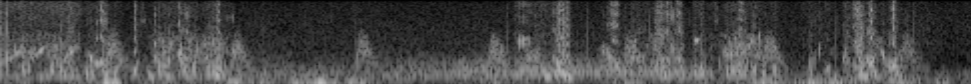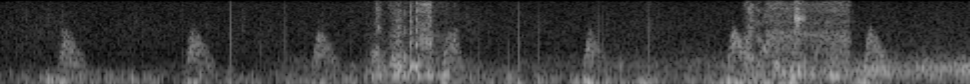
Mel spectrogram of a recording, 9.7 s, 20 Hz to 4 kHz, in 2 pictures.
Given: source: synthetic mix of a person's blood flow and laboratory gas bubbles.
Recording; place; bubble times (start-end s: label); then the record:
Doppler ultrasound of blood flow; subclavian vein
0.00-1.19 s: bubbles
2.57-2.90 s: bubbles
2.99-3.44 s: bubbles
3.47-3.91 s: bubbles
4.01-4.17 s: bubbles
4.21-4.55 s: bubbles
6.67-7.16 s: bubbles
8.56-9.11 s: bubbles
From the record:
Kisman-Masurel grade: 332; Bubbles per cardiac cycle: rolling drumbeat, 9 or more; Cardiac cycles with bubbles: 50 to 99%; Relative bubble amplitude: moderate (0.250 to 0.450); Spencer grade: 3 (all of the cardiac periods contain showers or single bubble signals, but not dominating or overriding the cardiac motion signals); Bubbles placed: anywhere in the cardiac cycle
